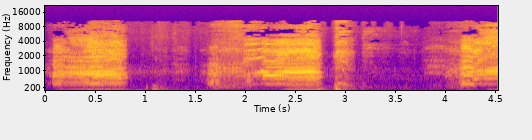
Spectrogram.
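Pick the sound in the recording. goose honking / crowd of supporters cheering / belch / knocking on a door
goose honking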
